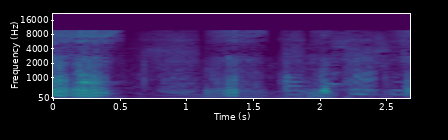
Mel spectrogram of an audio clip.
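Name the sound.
cat purring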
